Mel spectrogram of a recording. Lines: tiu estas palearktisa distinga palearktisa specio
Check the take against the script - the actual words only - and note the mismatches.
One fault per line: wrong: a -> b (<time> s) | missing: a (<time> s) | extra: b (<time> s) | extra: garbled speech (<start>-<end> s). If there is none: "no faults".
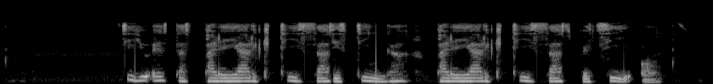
no faults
